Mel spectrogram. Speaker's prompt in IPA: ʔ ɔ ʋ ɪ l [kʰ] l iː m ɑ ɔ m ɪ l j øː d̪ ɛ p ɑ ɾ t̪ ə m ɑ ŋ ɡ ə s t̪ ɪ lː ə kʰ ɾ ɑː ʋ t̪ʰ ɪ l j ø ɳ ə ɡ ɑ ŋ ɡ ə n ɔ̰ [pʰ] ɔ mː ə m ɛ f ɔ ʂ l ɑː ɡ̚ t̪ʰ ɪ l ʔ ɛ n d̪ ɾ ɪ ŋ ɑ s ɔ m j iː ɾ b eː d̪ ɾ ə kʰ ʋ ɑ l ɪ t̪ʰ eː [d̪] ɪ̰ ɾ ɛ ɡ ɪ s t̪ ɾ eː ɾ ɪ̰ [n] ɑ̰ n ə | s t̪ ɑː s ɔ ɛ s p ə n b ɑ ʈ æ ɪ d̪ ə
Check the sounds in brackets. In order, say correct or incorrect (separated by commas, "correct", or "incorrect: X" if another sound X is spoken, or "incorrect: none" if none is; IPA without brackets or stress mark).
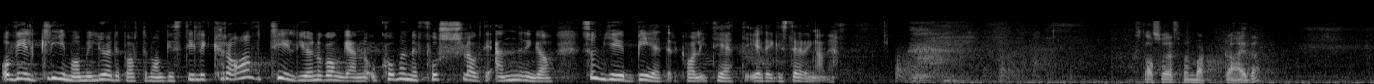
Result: correct, incorrect: kʰ, incorrect: t̪, incorrect: ŋ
